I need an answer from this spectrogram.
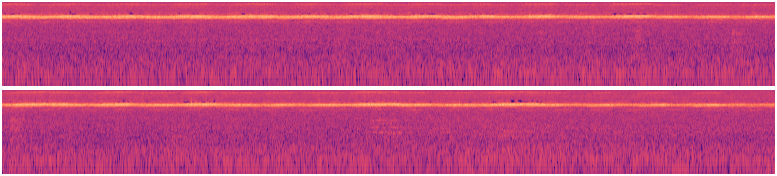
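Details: Autumn night insects in Japan recorded in total darkness: a steady, continuous high-pitched trilling band, unbroken for the whole stretch, with a fainter higher overtone above it and no other sounds.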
